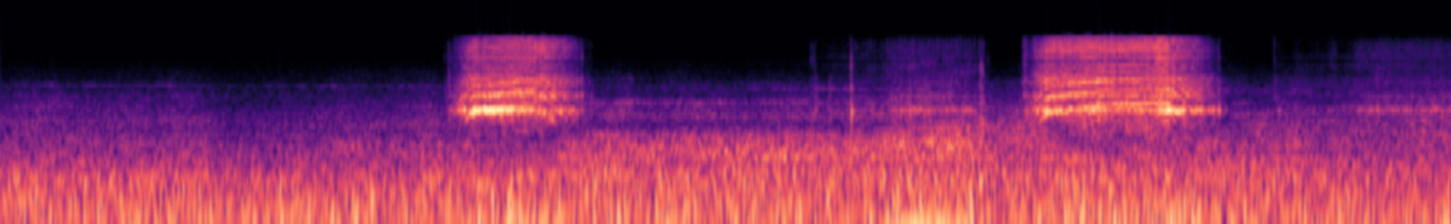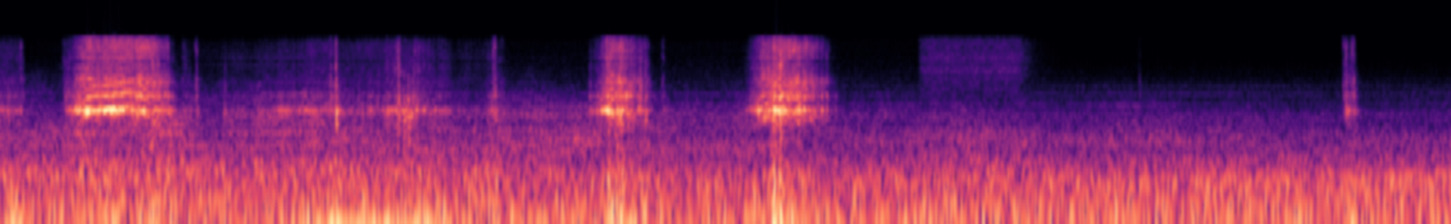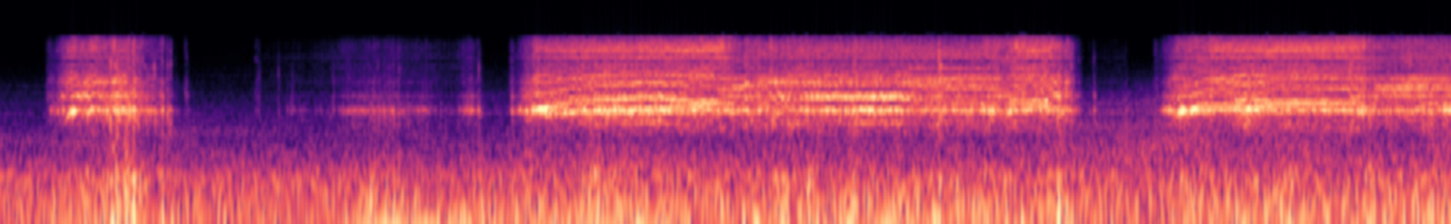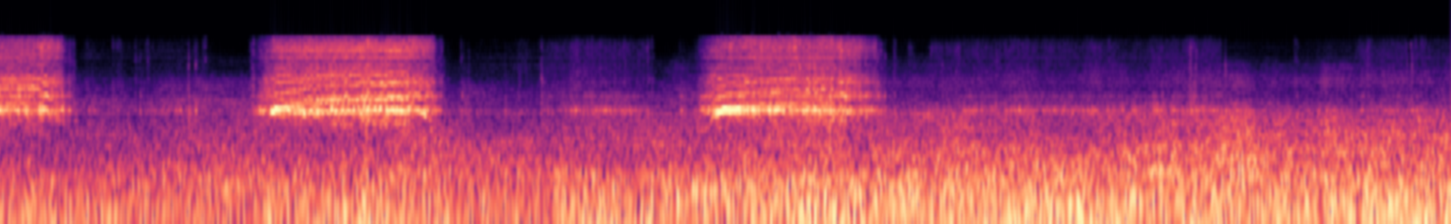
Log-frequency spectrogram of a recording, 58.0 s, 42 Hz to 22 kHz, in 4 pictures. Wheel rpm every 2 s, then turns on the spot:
0, 0, 50, 0, 10, 100, 10, 40, 20, 20, 10, 20, 0, 0, 20, 30, 10, 130, 160, 140, 90, 150, 50, 100, 10, 100, 20, 20, 10.
16-20 52-58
